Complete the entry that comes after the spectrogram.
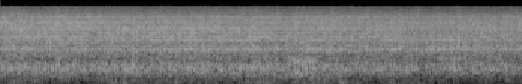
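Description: Onion sizzles in a hot pan while Jamaican ackee and saltfish is being made, giving a steady, close, bright hiss with no talk over it.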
